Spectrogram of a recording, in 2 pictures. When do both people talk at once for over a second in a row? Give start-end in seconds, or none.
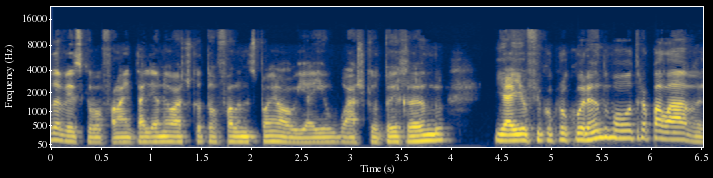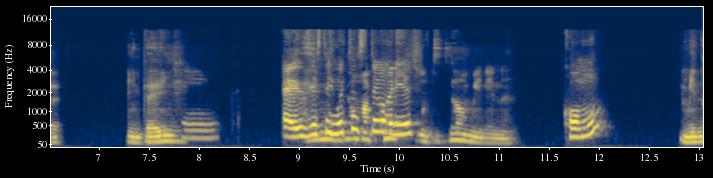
9.0-10.2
